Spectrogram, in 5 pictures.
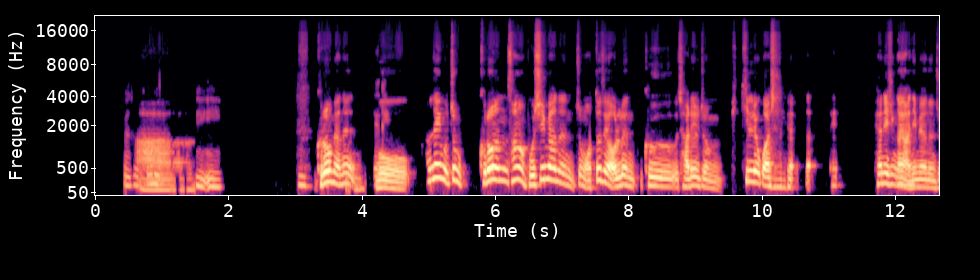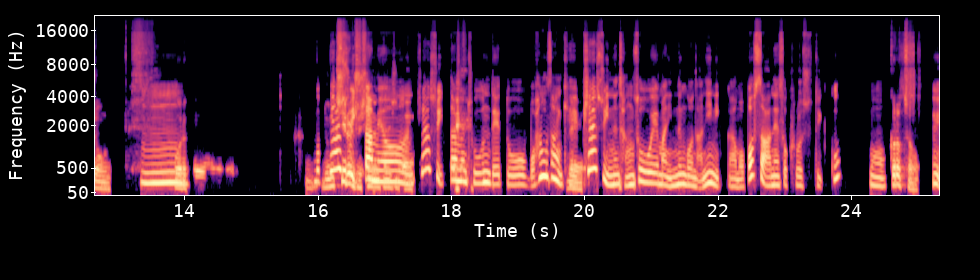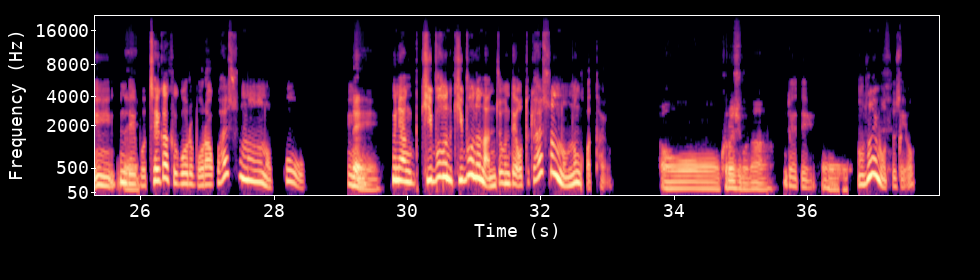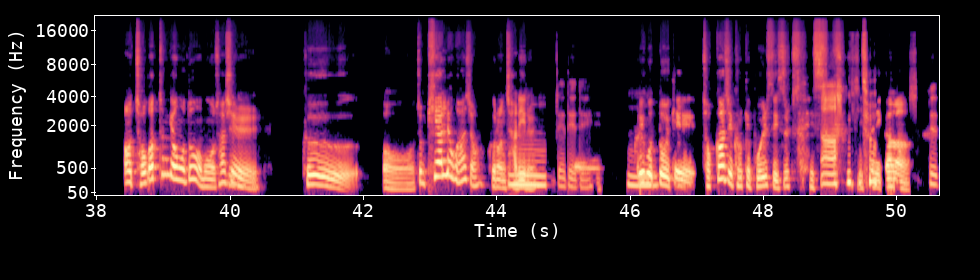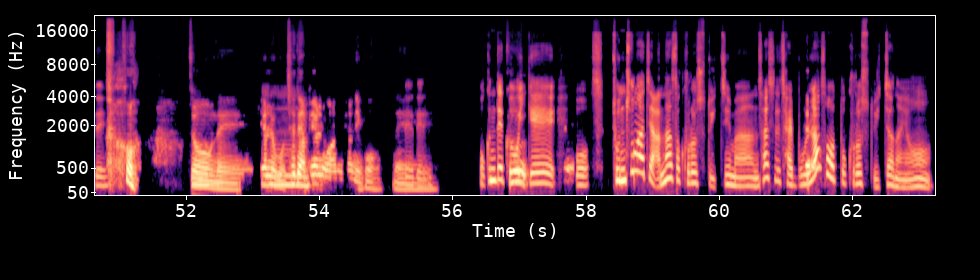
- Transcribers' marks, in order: teeth sucking; teeth sucking; tapping; laughing while speaking: "네"; teeth sucking; teeth sucking; laughing while speaking: "수 있을까 있을 수"; laughing while speaking: "아 그렇죠"; laugh; sniff; laughing while speaking: "좀"; teeth sucking
- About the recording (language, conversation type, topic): Korean, unstructured, 여행지에서 현지 문화를 존중하지 않는 사람들에 대해 어떻게 생각하시나요?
